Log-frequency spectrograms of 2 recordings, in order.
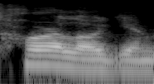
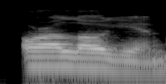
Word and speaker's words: Orologion: He says Horologion, but he's the first person I've ever heard pronounce it that way. I was taught Orologion, the Book of the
